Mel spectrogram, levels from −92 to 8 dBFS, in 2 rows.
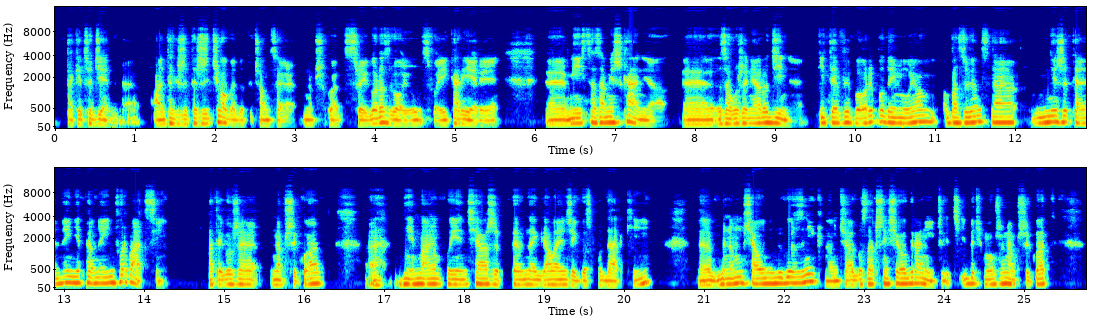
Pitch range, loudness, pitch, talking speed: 105-135 Hz, -18 LUFS, 120 Hz, 115 wpm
